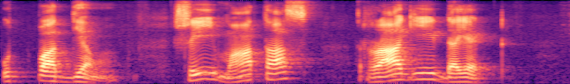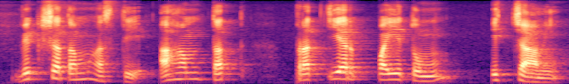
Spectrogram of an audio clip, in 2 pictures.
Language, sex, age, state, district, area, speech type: Sanskrit, male, 45-60, Karnataka, Chamarajanagar, urban, read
